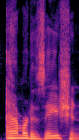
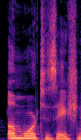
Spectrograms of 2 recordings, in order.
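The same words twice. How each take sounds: First: Amortization as AM-er-tih-ZAY-shun; first-syllable stress. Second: Amortization as uh-MOR-tih-ZAY-shun; wrong pronunciation. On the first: Podcaster correcting own mistake, giving the proper AM-ertization for amortization. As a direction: hit the AM of amortization, short middle syllables. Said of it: "emphasis be on the first syllable". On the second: Podcaster correcting own mistake, showing the wrong uh-MOR-tization for amortization. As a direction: put the first stress of amortization on MOR. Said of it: "proceeded to pronounce it wrong". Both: Shown as a demonstration.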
